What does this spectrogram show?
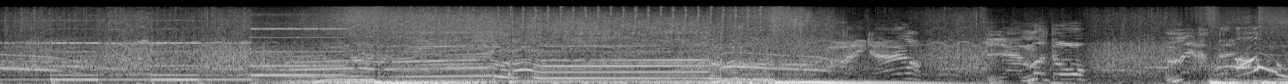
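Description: Loud motorcycle race engines rev and whine continuously, their pitch climbing and dropping in repeated sweeps, with several engines overlapping and a busy crowd-like wash in the background.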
